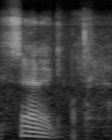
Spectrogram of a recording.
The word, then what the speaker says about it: Sanaig: And it's spelled S A N A I G. SanG.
